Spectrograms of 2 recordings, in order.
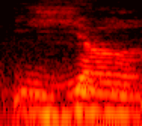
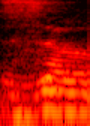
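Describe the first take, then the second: First: It is said with a southern y sound. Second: It is said with a northern Hanoi z sound.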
